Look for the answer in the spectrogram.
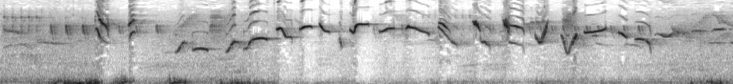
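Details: Oriental magpie-robin singing in a fighting mood to provoke a reply: loud, varied whistled song with rising and falling slurs, sharp chips and buzzy phrases in quick sequence.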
